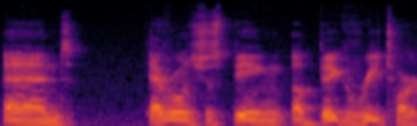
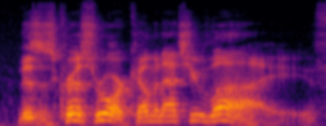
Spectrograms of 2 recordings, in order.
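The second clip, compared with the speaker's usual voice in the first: put-on loud, drawn-out radio announcer voice; 8 semitones higher, 7 dB louder than usual. Put on the spot to show a broadcaster voice: put-on radio broadcaster voice. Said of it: "What's your broadcaster voice though?".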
